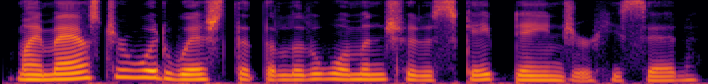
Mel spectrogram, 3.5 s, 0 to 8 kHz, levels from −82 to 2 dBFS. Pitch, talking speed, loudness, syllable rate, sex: 180 Hz, 220 wpm, -20 LUFS, 5.6 syllables/s, female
